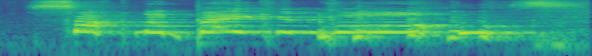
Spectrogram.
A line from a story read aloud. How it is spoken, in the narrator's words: a voice of a pig scream out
